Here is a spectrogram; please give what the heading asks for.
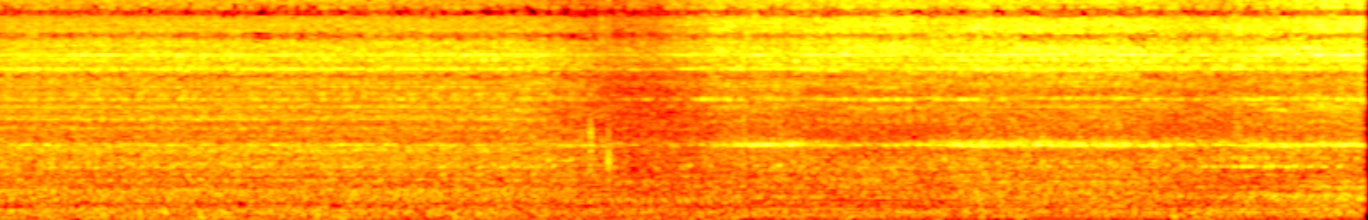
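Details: Acura MDX at idle with the A/C on: a thin high squeal rides over the engine. It was fixed by replacing the worn drive belt.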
